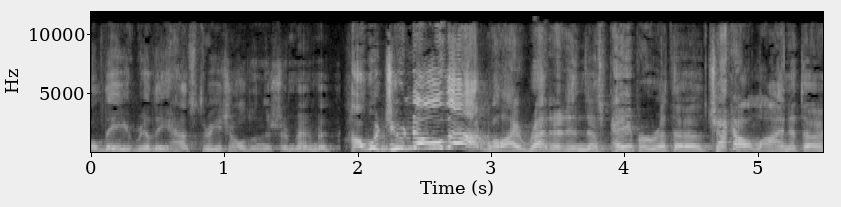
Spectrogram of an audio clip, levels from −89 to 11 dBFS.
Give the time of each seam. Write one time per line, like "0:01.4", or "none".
0:01.9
